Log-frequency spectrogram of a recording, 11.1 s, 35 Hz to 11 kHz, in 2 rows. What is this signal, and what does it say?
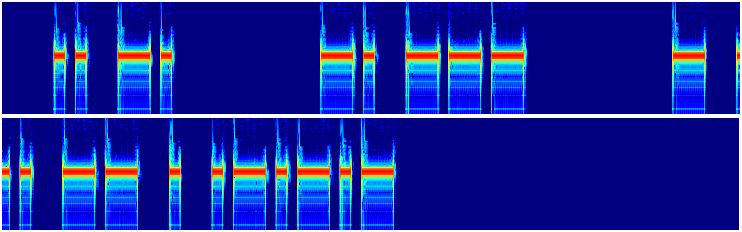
Morse code, heard as a keyed tone, about 15 wpm, 700 Hz. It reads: IN NO TIME.
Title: 2x Word-Spacing - Sentences from Top 400 Words - 15wpm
